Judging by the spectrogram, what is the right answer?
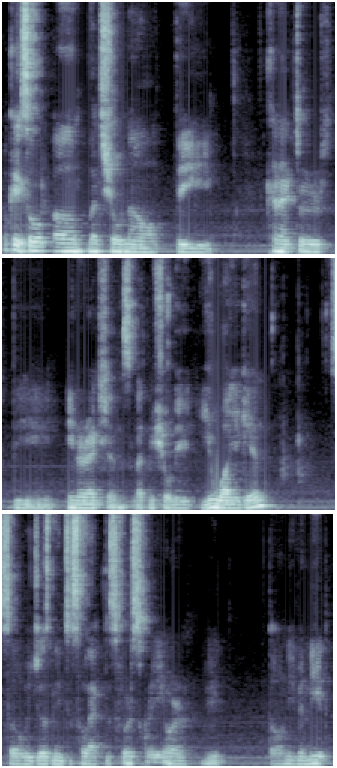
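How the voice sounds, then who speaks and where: A man gives a relaxed design tutorial, thinking out loud and correcting himself along the way. His voice is low, dark and gravelly, and his delivery is slow. The sound carries noticeable room echo. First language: Portuguese. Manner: relaxed, thinking aloud with fillers and self-corrections. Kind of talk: screen-share software tutorial.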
